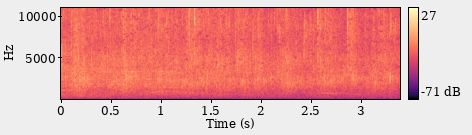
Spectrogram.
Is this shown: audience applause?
yes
